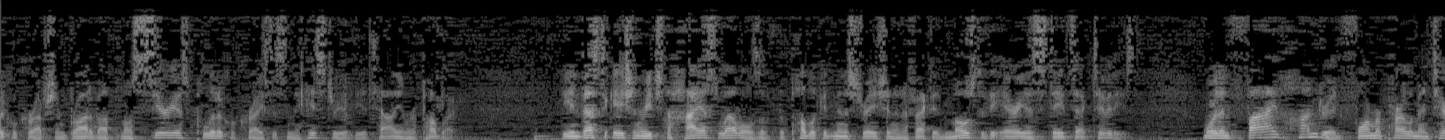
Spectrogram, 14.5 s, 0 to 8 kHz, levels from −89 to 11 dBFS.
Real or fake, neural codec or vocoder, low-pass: real; none; 7.2 kHz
